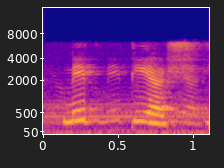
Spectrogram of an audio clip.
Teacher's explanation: ಅಜೋ ನಿತ್ಯಃ ಶಾಶ್ವತೋऽಯಂ ಪುರಾಣೋ ಅಜೋ ನಿತ್ಯಃ ಶಾಶ್ವತೋऽಯಂ ನಿತ್ಯಶ್ ನಿ ಮೇಲೆ ಆಘಾತ ವಿಸರ್ಗದ ಉಚ್ಚಾರಣೆ ಅರ್ಧಶ ರೀತಿ ನಿತ್ಯಃ ಶಾಶ್ವತೋ ಶಾಶ್ವತೋ ಶಾ ದೀರ್ಘ ಬಂದು ಆಘಾತ ತೋ ನಂತರ ಅವಗ್ರಹ ಇದೆ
